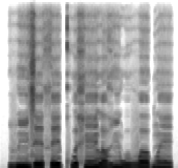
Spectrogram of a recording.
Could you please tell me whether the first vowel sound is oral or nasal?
nasal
